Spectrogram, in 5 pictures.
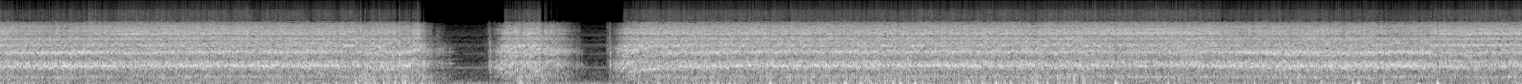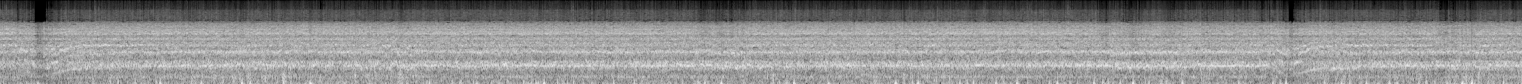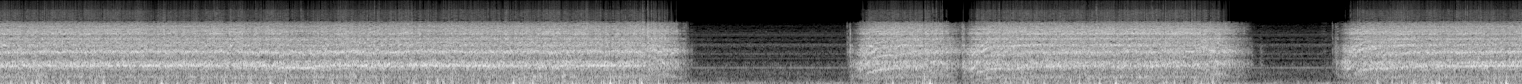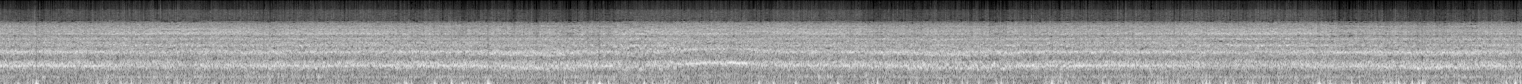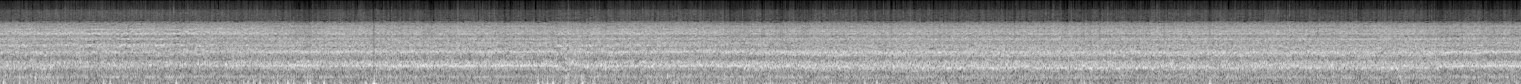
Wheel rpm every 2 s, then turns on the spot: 220, 230, 60, 180, 230, 230, 210, 190, 220, 230, 230, 230, 230, 220, 210, 230, 220, 230, 120, 70, 190, 60, 210, 230, 230, 220, 250, 210, 230, 210, 210, 220, 230, 230, 210, 200, 200, 210.
none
